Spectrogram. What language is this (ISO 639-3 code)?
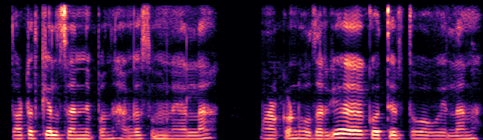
kan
